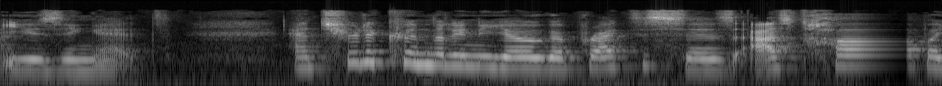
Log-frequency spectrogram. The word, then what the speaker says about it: Kundalini: Yes, it's called Kundalini.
